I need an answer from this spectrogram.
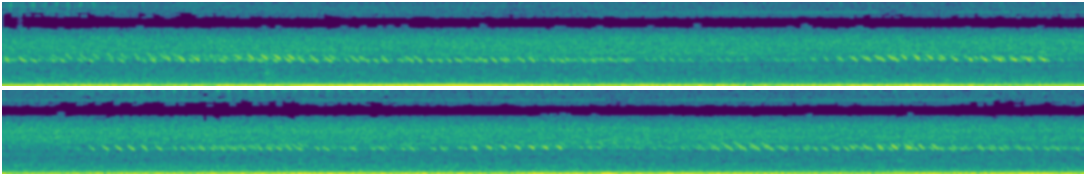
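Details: In autumn in Japan, a cricket chorus gives short trains of quick, bright pulses every few seconds, over a thin continuous high insect hiss and a deep background rumble.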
